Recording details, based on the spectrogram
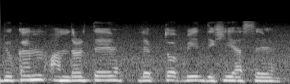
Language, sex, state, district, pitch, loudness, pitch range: Nagamese, female, Nagaland, Kohima, 185 Hz, -12 LUFS, 175-190 Hz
